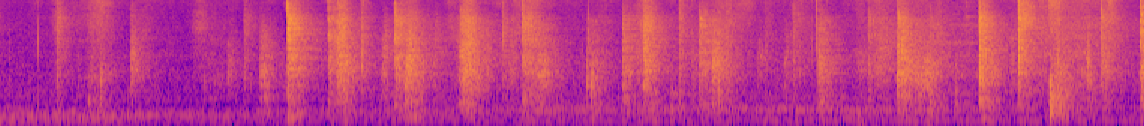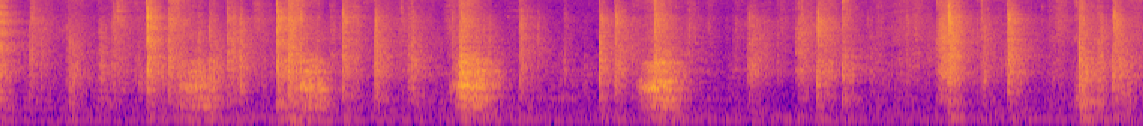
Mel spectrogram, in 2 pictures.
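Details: Dogs Sadie and Boots 'talking' indoors in a small room: short whiny whimpers and yelps scattered among quick clicking taps, with a louder rising whine near the end and a person's voice responding.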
